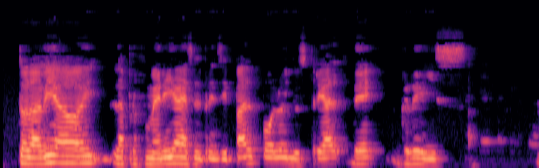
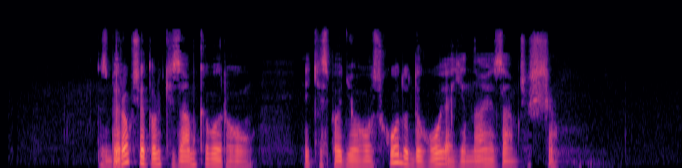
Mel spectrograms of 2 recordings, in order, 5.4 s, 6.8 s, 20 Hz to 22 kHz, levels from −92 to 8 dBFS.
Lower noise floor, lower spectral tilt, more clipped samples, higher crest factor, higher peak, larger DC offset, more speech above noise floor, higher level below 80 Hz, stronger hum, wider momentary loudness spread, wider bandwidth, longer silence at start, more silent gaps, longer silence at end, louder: second, -48 dBFS vs -78 dBFS; about the same, -5.5 dB/octave vs -6 dB/octave; neither; second, 16 dB vs 22 dB; first, 0 dBFS vs -8 dBFS; neither; second, 32 dB vs 50 dB; first, -62 dBFS vs -72 dBFS; neither; second, 10 LU vs 13 LU; second, 7.6 kHz vs 10.5 kHz; second, 0.2 s vs 1 s; neither; second, 0.5 s vs 1.25 s; first, -16 LUFS vs -29 LUFS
